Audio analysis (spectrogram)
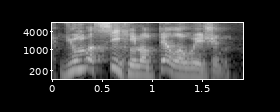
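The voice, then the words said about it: Put-on Russian accent. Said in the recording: “he's putting on that Russian accent to make it him seem more exotic”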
